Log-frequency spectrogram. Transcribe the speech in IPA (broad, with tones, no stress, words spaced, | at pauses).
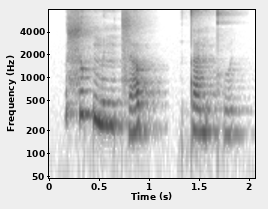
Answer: sʊ˥k̚mɪ˧ŋt͡sɐ˨˥p̚ | t̪ɐ˨nkʷʰɪ˨˥k̚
